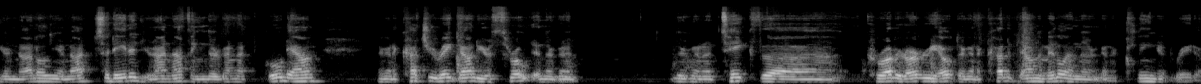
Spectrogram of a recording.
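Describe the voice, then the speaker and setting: A man speaks with an Ontario accent. His pace is fairly quick. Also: medium pitch for a man. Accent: Canadian English (Ontario). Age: 60s. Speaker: cancer survivor. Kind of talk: personal testimony. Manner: halting, with fillers and repetitions.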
